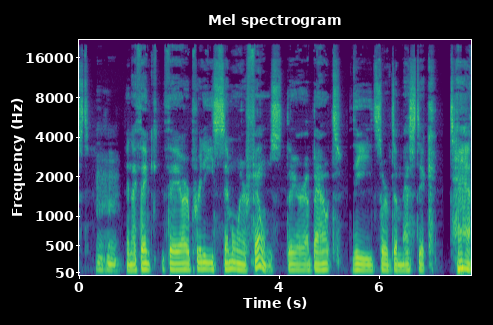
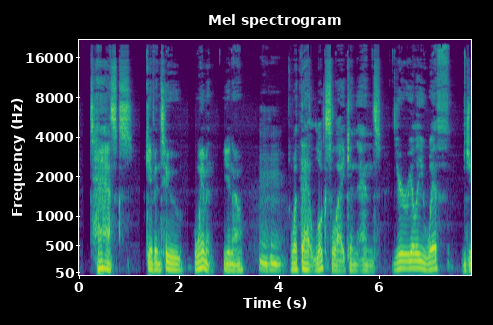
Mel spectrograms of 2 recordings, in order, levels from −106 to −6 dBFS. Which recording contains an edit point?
second; 2 cuts; at 2.5 s, 6.1 s

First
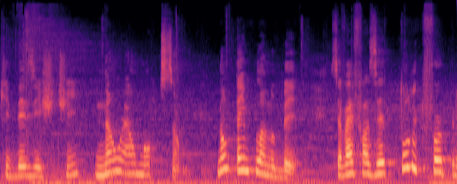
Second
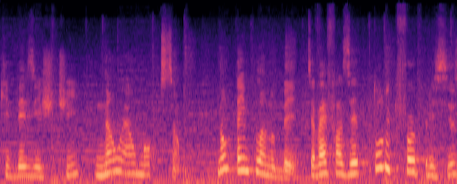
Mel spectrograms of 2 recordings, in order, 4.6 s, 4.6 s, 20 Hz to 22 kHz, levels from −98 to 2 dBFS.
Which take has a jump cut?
second; 1 cut; at 3.0 s

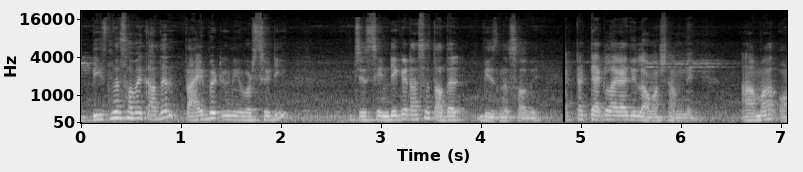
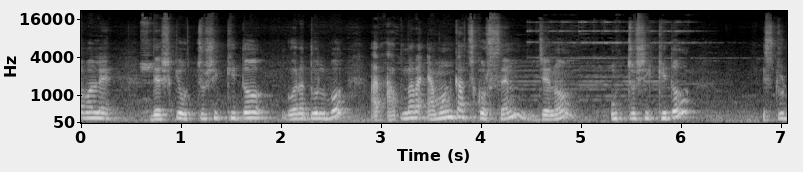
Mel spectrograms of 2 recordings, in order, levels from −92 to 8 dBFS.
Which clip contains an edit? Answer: first; 1 cut; at 4.8 s

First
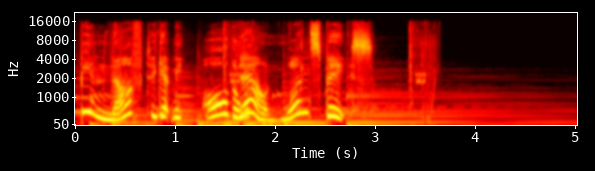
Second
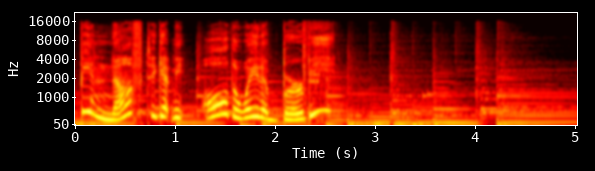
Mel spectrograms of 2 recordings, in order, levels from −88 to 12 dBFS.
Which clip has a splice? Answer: first; 2 cuts; at 1.6 s, 2.7 s

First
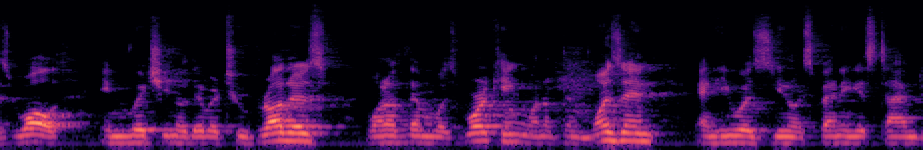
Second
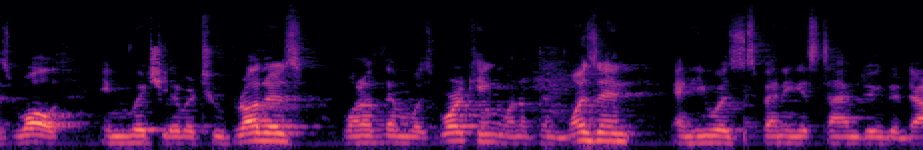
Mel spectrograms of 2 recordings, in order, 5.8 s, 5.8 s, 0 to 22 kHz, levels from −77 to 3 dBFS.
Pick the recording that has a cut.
second; 2 cuts; at 1.0 s, 4.6 s

